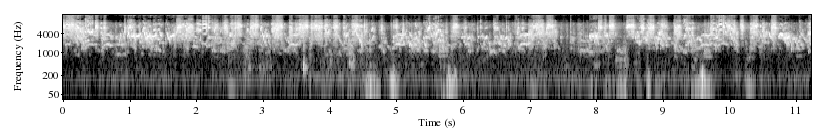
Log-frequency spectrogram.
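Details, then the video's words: Budgerigars in a family flock keep up a steady stream of shrill, grating chirps and chattering squawks, with occasional soft knocks and taps in the background. "Cute Budgies Chirping Sounds"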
